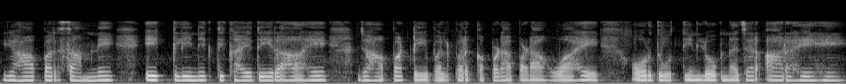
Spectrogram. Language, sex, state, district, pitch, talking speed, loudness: Hindi, female, Rajasthan, Jaipur, 185 Hz, 175 wpm, -16 LUFS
